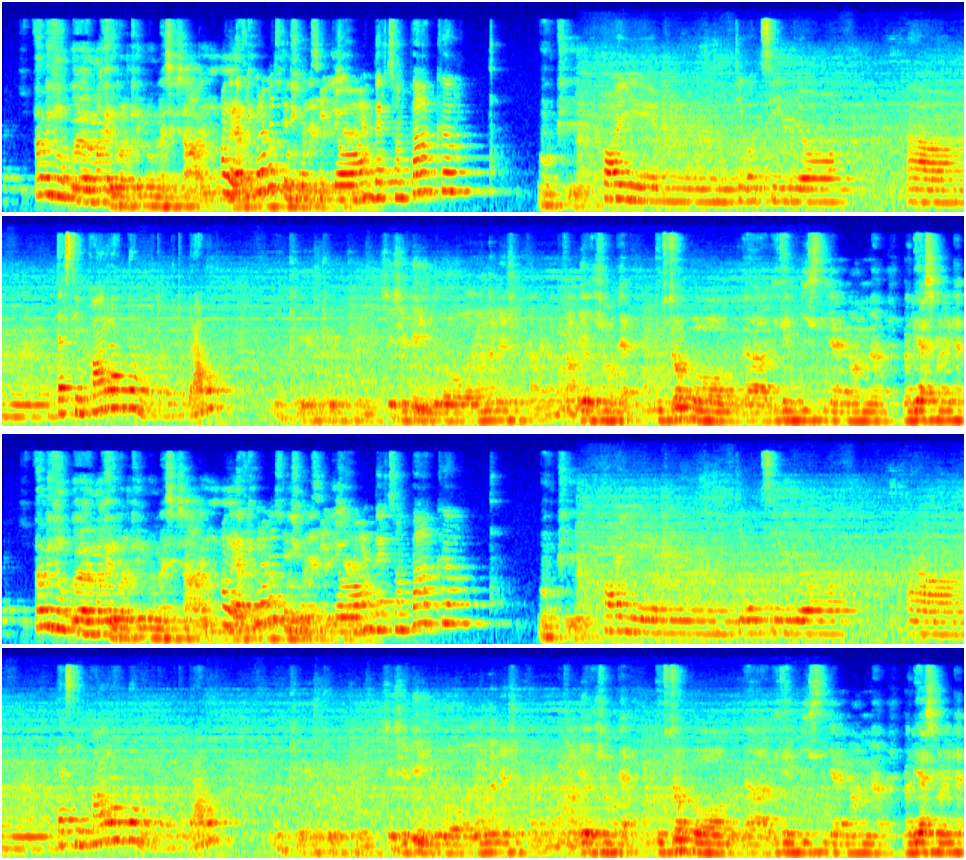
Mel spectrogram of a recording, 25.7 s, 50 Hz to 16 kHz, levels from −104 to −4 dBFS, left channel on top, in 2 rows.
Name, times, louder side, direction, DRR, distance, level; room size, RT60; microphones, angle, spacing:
voice 1, 0.4-4.9 7.1-7.9 16.4-25.6, equal, 60° left, -5 dB, 1.0 m, -22 dB
voice 2, 2.9-6.1 8.0-11.2 12.1-15.8, left 2 dB, 40° left, 4 dB, 0.3 m, -22 dB
sound 1, 7.6-23.9, equal, 5° right, 0.6 m, -35 dB
4.3 x 2.2 x 2.5 m, 1.0 s
head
